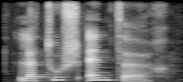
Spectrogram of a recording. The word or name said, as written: la touche enter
